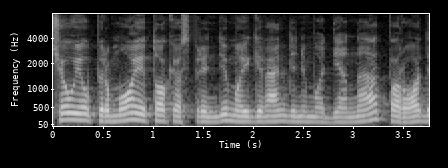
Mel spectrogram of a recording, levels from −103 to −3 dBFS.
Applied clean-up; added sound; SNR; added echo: none; none; none; none.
